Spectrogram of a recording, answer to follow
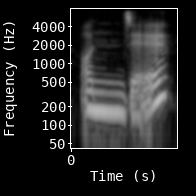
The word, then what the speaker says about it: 언제: So I will show the answer: ----- --- so ㅓ sound vowel sound starting so you must have zero consonant first and ㄴ underneath. 언 and -- ㅈ plus ㅔ we use this ㅔ. 언제 Next "how" "how" is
